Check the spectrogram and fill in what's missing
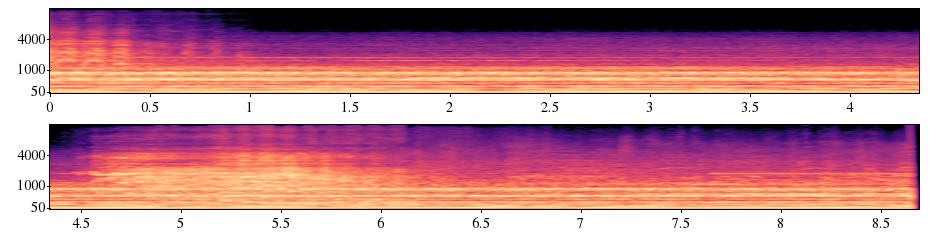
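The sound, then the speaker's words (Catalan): Menorcan horses neighing on Menorca during a Menorcan horse week, with a loud, breathy whinny bursting out midway through, set against a steady, droning tonal background that runs from start to finish. No one speaks. “Aquests són els cavalls que estan per aquí gaudint també d'aquesta setmana del cavall menorquí”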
